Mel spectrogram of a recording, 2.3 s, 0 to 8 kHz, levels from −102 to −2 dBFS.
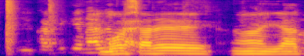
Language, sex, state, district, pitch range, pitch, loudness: Hindi, male, Bihar, Sitamarhi, 140-180 Hz, 150 Hz, -14 LUFS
